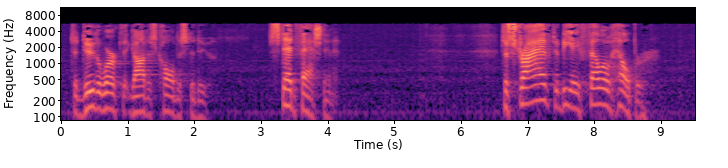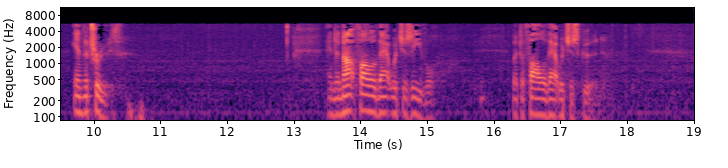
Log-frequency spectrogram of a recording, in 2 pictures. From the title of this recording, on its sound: Ketha Heights Baptist Church ~ Live Broadcast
